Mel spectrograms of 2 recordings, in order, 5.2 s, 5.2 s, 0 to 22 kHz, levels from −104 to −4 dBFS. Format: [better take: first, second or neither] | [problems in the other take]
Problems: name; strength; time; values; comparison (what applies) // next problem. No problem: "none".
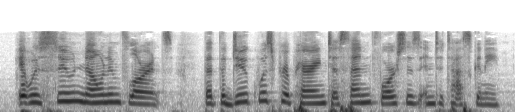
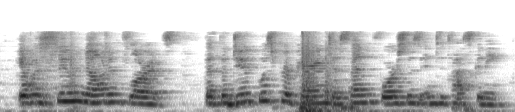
first | noise reduction (classical method WPE with log-MMSE)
